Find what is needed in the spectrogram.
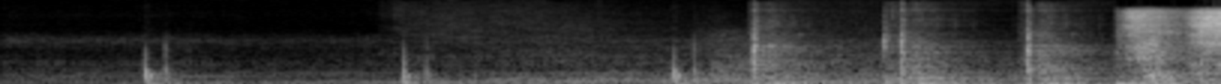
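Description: Three heavy knocks on a door, just under a second apart, then a short hissing slide of a door hatch opening, with soft background music underneath.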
